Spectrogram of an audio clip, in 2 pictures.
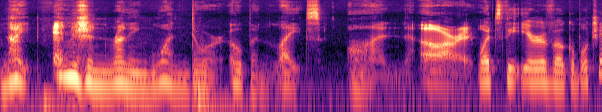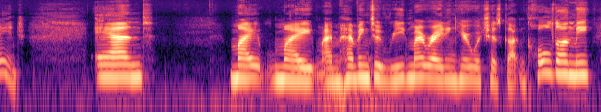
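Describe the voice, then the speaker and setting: A woman teaching fiction writing in a casual podcast conversation, explaining with deliberate emphasis. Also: on the low side, expressive, dry recording. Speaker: author and writing teacher co-hosting.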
